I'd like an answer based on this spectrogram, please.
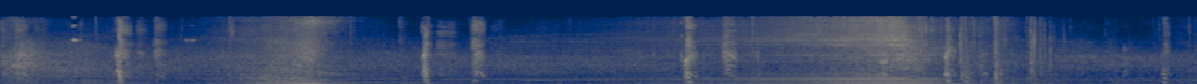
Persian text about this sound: عمو این ماشین روشن نمیشه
